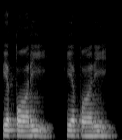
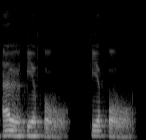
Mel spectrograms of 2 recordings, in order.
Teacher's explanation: huruf ro pada kata al-qitor di surah Saba dibaca terkik ketika wasol dan tafkhim ketika wakof. Menurut pendapat yang lebih kuat.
